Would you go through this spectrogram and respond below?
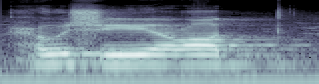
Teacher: یہاں بھی ہا کو بالکل صاف پڑھنا ہے، شین کی آواز کو بھی صاف کر کے نکالنا ہے۔ را کو موٹا پڑھنے کے ساتھ را کو تا سے ملائیں گے۔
